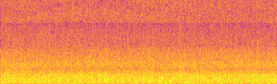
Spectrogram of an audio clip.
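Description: A flowing stream outdoors in California rushes with an even, unbroken hiss at moderate volume, with no other sounds over it.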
